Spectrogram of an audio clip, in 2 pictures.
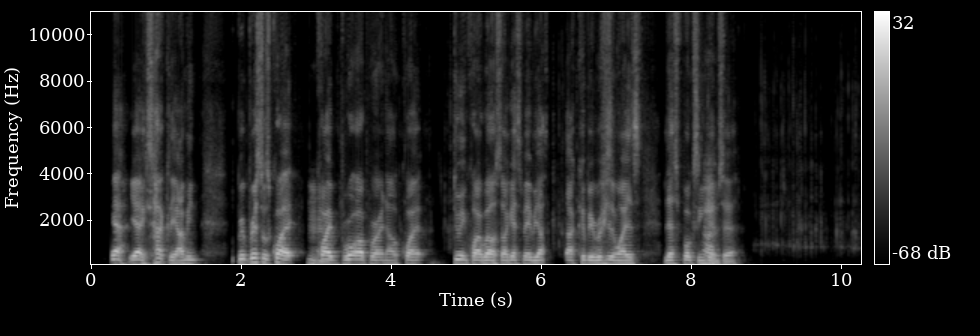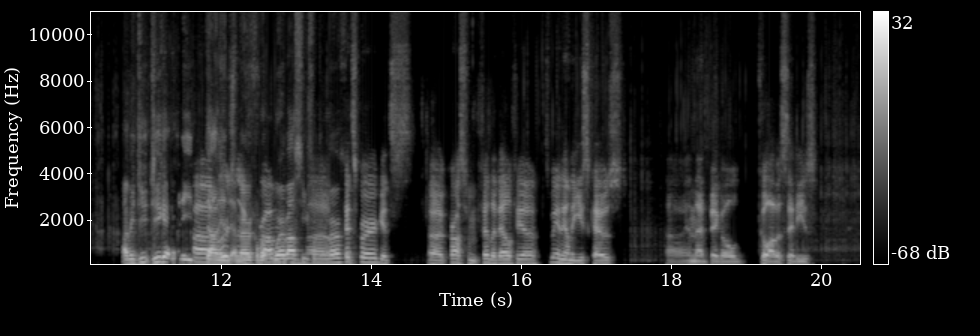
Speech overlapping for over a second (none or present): present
